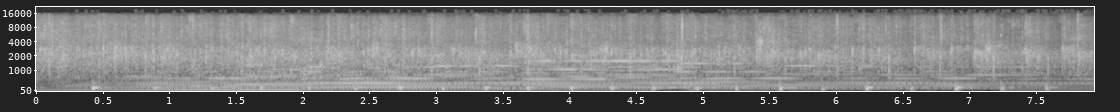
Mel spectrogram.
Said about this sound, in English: Let's clap our hands and thank Him for His word.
